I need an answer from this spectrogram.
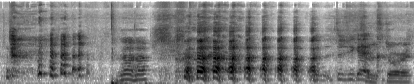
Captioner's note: laughing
